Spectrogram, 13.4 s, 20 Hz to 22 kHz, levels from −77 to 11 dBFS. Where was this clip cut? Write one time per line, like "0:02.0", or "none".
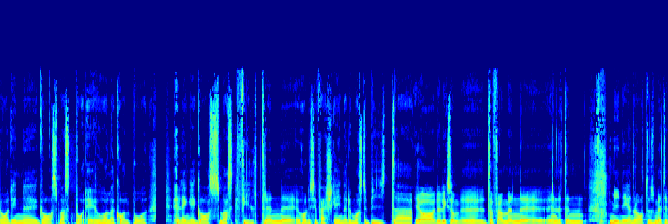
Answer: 0:08.2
